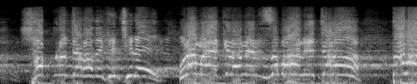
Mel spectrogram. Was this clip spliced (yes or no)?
yes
